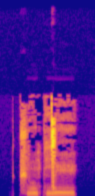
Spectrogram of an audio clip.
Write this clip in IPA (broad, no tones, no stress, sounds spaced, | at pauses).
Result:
t͡ʃ õ k ŋ͡ǀ e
